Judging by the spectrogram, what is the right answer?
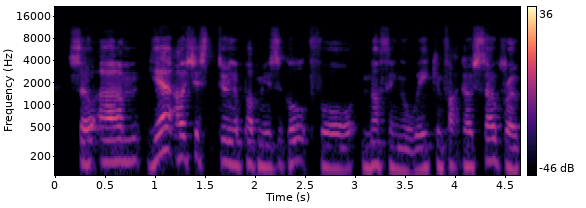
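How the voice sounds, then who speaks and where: A man's somewhat breathy voice at a fairly high pitch. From Liverpool, England. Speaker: stage actor. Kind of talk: interview.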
